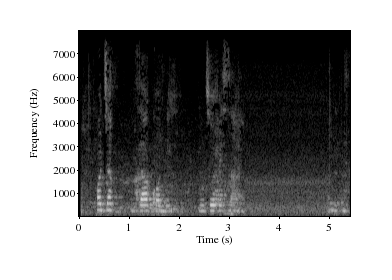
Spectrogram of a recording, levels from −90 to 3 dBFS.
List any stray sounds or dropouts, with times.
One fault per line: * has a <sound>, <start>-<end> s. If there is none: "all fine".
all fine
